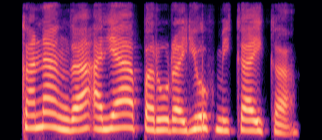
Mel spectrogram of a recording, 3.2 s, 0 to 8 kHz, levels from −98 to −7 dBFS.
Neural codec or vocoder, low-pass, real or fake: codec, 16 kHz, 2 kbps, X-Codec, WavLM features, trained on Multilingual LibriSpeech; 7.2 kHz; fake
